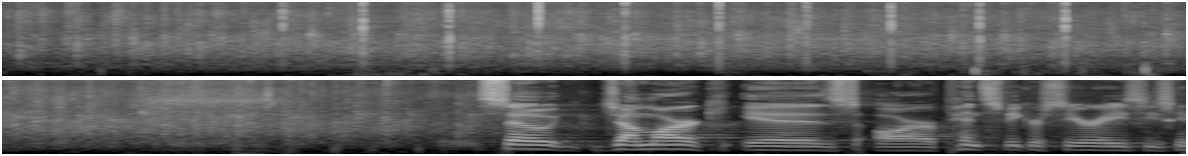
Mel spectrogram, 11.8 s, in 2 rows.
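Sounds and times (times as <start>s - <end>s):
audience applause welcoming guest speaker John Mark Comer: 0.0s - 8.5s
speech: 8.4s - 11.8s.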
